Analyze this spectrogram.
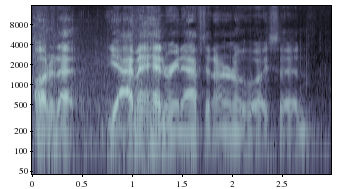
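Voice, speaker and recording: Noticeable background noise and audible room echo around a man's very deep, low voice with ordinary pitch variation. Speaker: gaming streamer. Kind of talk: live gameplay commentary. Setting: live stream. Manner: calm; hesitant, many fillers.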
